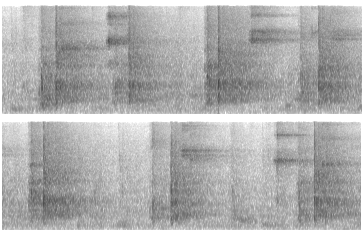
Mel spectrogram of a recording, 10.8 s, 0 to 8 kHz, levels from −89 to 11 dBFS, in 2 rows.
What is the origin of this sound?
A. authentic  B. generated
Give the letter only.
A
